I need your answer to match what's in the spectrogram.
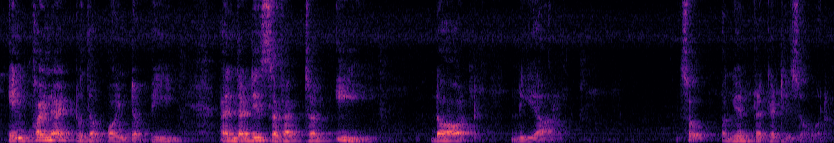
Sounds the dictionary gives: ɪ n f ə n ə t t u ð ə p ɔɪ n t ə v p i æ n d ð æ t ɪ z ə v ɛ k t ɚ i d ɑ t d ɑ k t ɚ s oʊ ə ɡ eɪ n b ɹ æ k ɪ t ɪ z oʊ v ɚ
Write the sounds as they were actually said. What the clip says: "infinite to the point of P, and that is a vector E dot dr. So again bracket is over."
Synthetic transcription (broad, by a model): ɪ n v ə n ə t t u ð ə p ɔɪ n t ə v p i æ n d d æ t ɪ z ə f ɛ k t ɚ i d ɑ t d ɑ t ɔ s oʊ ə ɡ eɪ n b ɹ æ k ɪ t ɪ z oʊ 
